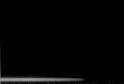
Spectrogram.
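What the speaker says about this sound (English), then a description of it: "it automatically creates an oscillator for me with, by default, a basic sine wave" A basic sine wave oscillator in the Absynth 4 synthesizer plays a single A note: a pure, clean steady tone that fades out smoothly after under a second, then silence.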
